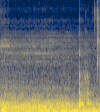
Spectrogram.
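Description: A steady low hum fills the room, with a couple of faint clicks near the end.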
